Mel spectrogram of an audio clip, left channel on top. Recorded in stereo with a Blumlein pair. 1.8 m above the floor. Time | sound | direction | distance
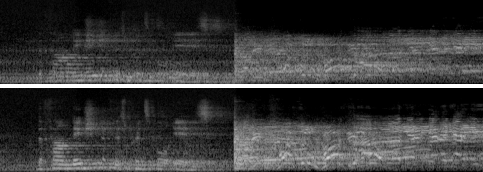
0.3 | a man speaking | 70° right | 7.5 m
2.3 | a shout | 55° right | 3 m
